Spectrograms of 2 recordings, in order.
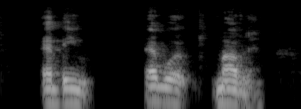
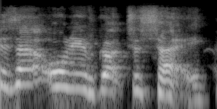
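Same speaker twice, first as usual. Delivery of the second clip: higher, louder, mock-indignant challenge; indignant retort; 7 semitones higher, 4 dB louder than usual. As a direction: throw the question back at him, half-acted. Retold confrontation with rival Ron.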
